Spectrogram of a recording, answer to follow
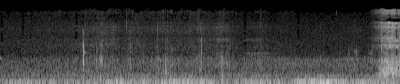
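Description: Wind rumbling on a body-worn action camera's microphone, with scattered light clicks and rustles of hands handling line and fish, and one short, loud rustle just before the end.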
